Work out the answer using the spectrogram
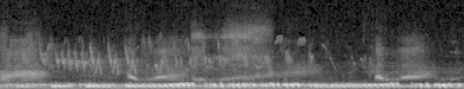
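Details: ['Black grouse lek in the Berezinsky Biosphere Reserve, females gathered by one male; dense continuous bubbling rookoo with short hoarse hissing notes rising above it.']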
